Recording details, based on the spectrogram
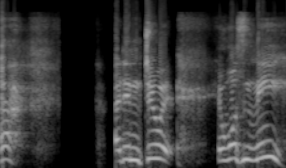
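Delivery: very high-pitched pleading, begging voice. A game master voices a startled figure tapped on the shoulder, pleading. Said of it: "sense motive his pleading".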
